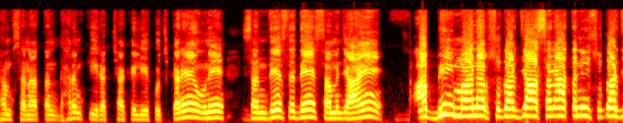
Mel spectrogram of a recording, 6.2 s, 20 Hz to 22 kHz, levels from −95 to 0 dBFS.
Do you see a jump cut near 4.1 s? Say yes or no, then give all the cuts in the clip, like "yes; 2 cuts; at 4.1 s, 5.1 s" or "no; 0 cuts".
yes; 1 cut; at 4.1 s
